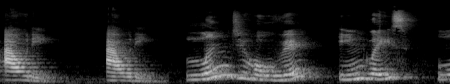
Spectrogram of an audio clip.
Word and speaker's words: Audi: para quase um R ao invés de você falar Audi Você pode falar Auri Auri Land Rover em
